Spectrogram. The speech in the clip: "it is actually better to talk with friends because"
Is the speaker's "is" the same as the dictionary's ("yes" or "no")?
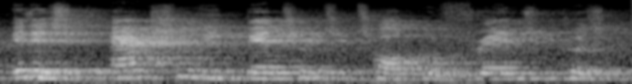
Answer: yes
